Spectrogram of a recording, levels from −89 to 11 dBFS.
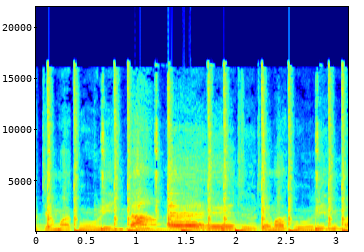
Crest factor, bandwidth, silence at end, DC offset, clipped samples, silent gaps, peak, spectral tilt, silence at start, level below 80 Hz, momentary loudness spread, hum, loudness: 12 dB; 17.5 kHz; 0 s; under 0.1%; 0.2%; none; 0 dBFS; -4.5 dB/octave; 0 s; -18 dBFS; 6 LU; none; -12 LUFS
